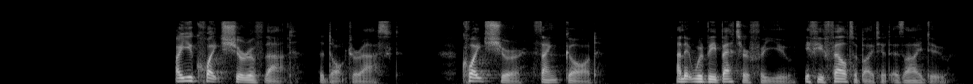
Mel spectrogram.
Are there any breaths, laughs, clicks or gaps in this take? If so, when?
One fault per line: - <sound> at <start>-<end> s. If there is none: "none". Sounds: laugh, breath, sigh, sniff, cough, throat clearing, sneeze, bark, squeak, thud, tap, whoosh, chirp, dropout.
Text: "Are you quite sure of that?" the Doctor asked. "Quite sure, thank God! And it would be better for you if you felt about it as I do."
none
